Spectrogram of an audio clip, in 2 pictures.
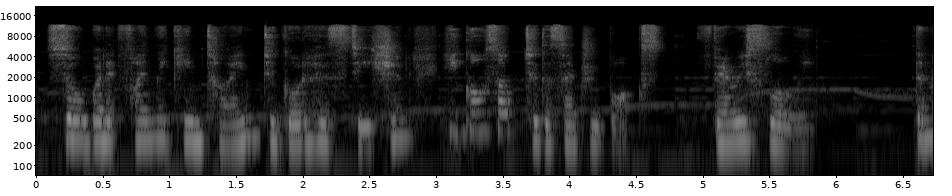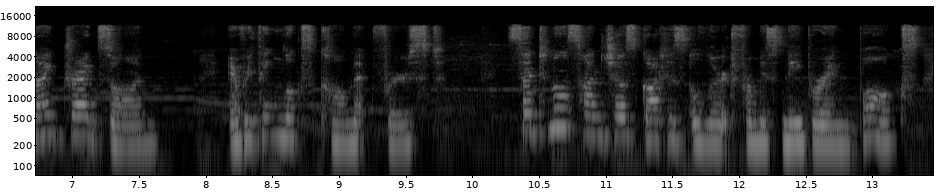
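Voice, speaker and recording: Female storyteller, middle pitch, suspenseful fireside telling, soft music underneath. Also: low-quality recording. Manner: slow, suspenseful storytelling with drawn-out pauses. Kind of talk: spooky folk tale narration.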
